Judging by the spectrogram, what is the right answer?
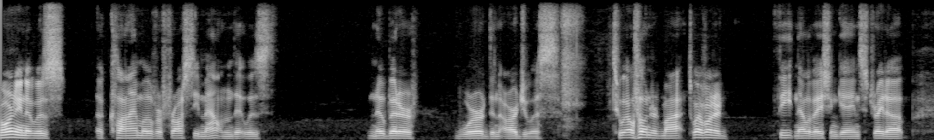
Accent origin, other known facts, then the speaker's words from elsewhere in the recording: Sandy Springs area, Atlanta, Georgia, United States; Living in Atlanta, and grew up here, and grew up off Spalding Drive and Holcomb Bridge, and parents still live there, and went to St. Jude's Elementary and then Marist for high school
